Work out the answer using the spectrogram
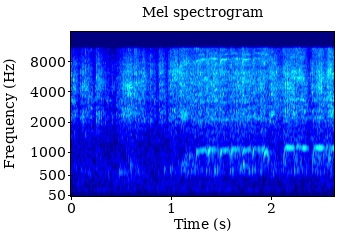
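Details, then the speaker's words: E-Flite Beast UMX 3D ultramicro on the bench, battery armed, stabilization active: rapid light clicking and faint buzzing whines as the servos make small corrections. This is normal stabilizer servo activity. "now you're starting to hear the servos kind of clicking a little bit"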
